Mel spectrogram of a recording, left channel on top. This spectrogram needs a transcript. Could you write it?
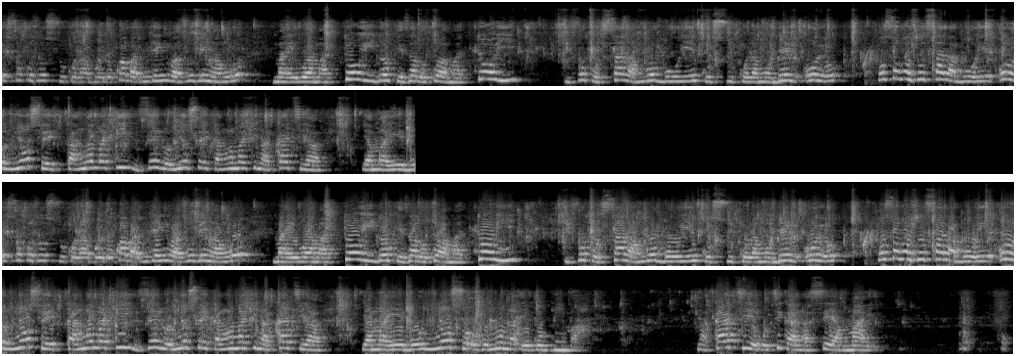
Soki ozosukola boye lokwa bandenge bazobenga yango mayebo ya matoi, donc eza lokola matoi. Il faut kosala yango boye kosukola modele oyo po soki ozosala boye oyo nyonso ekangamaki zelo nyonso ekangamaki na kati ya mayebo nyonso okomona ekobima na kati ekotikala na se ya mai.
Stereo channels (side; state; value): left; drops out; at 14.2 s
